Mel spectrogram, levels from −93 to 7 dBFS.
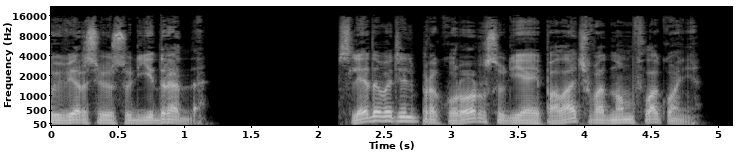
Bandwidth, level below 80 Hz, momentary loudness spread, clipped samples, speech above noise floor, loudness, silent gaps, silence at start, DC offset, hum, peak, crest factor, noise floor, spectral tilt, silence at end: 16.5 kHz; -38 dBFS; 8 LU; under 0.1%; over 70 dB; -20 LUFS; 1.26-2.14 s; 0 s; under 0.1%; none; -6 dBFS; 16 dB; under -90 dBFS; -4.5 dB/octave; 0.25 s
